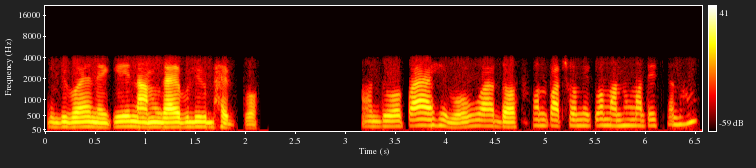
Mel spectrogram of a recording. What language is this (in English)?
Assamese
